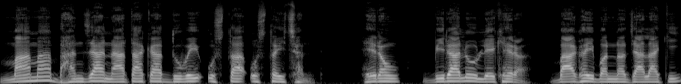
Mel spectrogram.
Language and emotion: Nepali, neutral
